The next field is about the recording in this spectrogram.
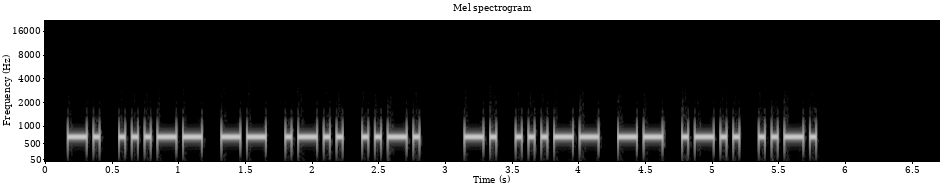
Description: Morse code, heard as a keyed tone, about 25 wpm, 690 Hz. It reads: N3MLF N3MLF
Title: SOTA QSO Practice 25wpm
